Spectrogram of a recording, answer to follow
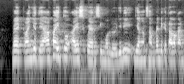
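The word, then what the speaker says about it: I²C: tiga kali tadi baik lanjut ya Apa itu I squ modul Jadi jangan sampai diketawakan seperti saya ya saya dulu diketawakan gara-gara bacanya sudah Bahasa Inggris padahal ya ya Tapi tetap salah karena bacanya sikir saya Harusnya i squ itu kan kan i-nya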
